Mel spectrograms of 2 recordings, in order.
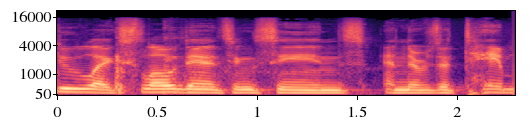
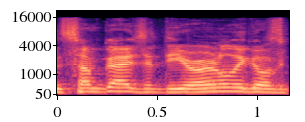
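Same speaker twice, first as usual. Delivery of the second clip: ordinary talk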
